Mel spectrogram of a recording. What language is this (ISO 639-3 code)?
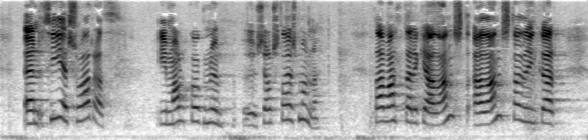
isl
